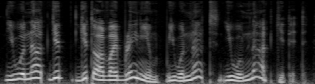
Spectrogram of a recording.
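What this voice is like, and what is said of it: Put-on accent, villain voice. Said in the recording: “this is my attempt at an accent.”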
